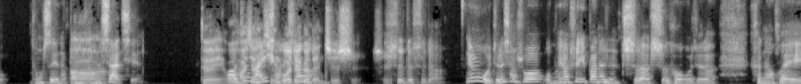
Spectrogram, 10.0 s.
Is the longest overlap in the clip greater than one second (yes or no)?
yes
